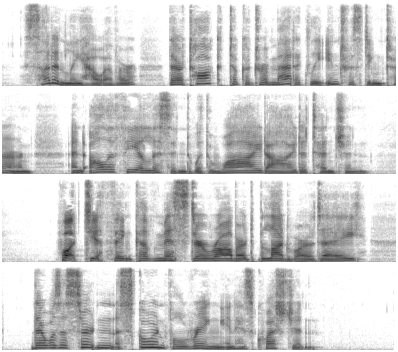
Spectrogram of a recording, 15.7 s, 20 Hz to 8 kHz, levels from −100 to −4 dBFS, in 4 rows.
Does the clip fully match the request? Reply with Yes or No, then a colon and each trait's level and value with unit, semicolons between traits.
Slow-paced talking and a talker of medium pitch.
Yes: slow, 130 wpm; medium, 175 Hz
